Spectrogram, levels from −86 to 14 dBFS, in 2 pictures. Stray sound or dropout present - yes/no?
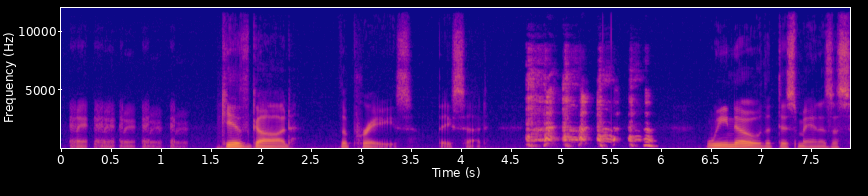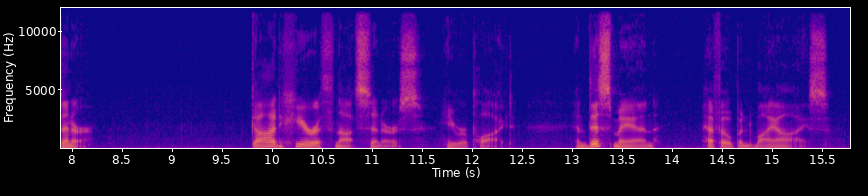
yes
